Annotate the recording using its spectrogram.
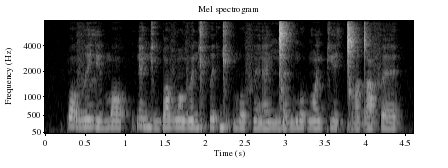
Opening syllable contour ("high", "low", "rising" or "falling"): falling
